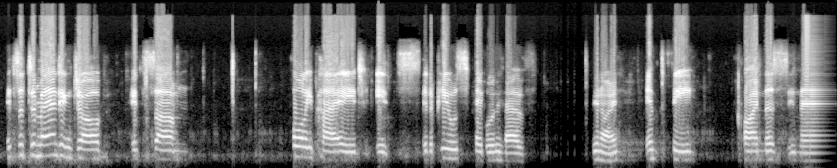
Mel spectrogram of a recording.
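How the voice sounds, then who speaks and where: Speaking slowly and pausing often, a middle-aged Australian vlogger who is also a lawyer rambles to camera from inside his car as he drives. He's self-deprecating and swears casually, in a fairly bright voice on the high side. The audio quality is poor.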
